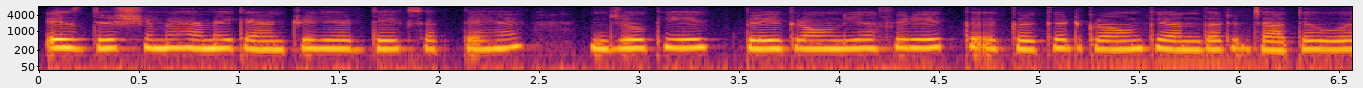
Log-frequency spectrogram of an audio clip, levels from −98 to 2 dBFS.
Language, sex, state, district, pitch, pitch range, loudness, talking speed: Hindi, female, Jharkhand, Sahebganj, 240 Hz, 230-245 Hz, -18 LUFS, 230 wpm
